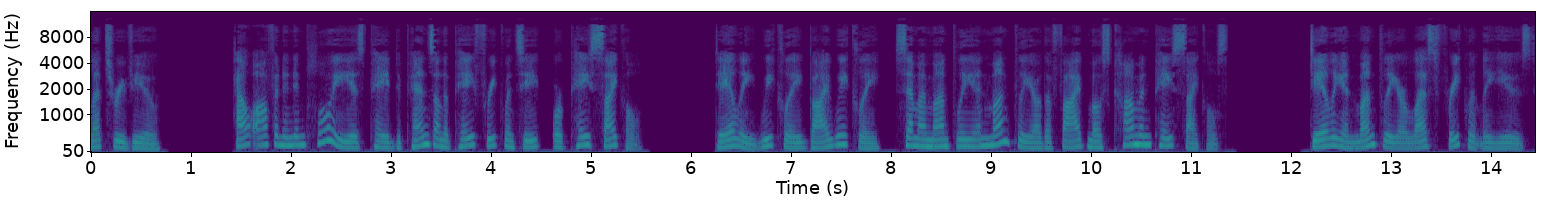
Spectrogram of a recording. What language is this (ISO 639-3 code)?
eng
